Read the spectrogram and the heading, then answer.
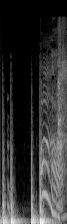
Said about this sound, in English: Hold on. Something comes a tapping at our chamber door to interrupt this little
